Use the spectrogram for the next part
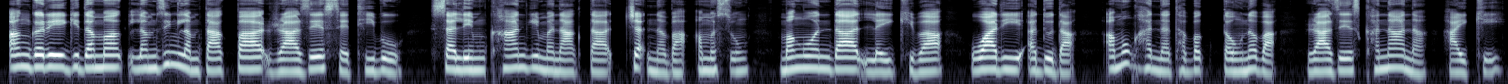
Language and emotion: Manipuri, neutral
